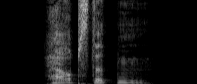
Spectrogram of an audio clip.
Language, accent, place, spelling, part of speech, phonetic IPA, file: German, Germany, Berlin, herbsteten, verb, [ˈhɛʁpstətn̩], De-herbsteten.ogg
- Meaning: inflection of herbsten: 1. first/third-person plural preterite 2. first/third-person plural subjunctive II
